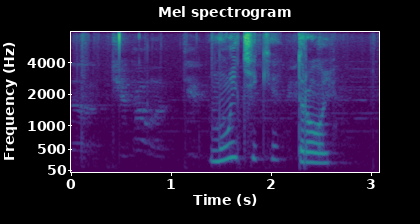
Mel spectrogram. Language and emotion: Russian, neutral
